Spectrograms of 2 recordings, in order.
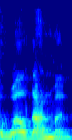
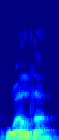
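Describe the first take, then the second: First: Said in the usual way. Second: Said again much lower; deep repeat. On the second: Real, not acted. To Peter, a much lower second well done. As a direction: drop the voice low for the repeat. Thanking member, repeats deeper.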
